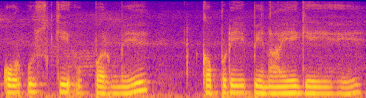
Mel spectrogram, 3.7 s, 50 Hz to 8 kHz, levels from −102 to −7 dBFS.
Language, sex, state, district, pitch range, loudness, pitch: Hindi, female, Arunachal Pradesh, Lower Dibang Valley, 155-170 Hz, -18 LUFS, 160 Hz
